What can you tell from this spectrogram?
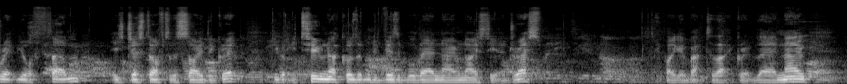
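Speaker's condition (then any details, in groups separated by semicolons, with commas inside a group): No condition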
